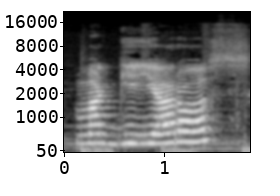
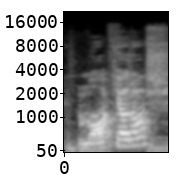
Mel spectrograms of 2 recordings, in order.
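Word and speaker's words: mogyorós: Magyaros kolbas. But no, you said the Z, right? Yes. Kolbas. Mm-hmm. Izu. No, the set is still a S. Izu. Yeah. The first word is more like Mogyoros.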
